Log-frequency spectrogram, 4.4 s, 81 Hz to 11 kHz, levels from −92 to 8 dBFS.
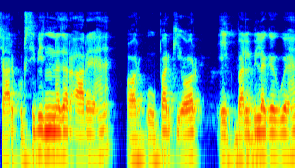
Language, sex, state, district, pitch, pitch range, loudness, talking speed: Hindi, male, Jharkhand, Deoghar, 110 Hz, 105-115 Hz, -16 LUFS, 215 wpm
